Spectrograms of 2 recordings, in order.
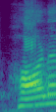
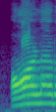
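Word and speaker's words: honour: order ഓർഡറിന് order okay an ഓണർ എച്ച് ആണ് ഇത് ഹോണർ എന്നല്ല പറയുക ഓണർ എന്നാ പറയുക ഓ ഓ ഓ എച്ച് അതുകൊണ്ടാണ് ആൻ ഓണർ ഓക്കേ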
